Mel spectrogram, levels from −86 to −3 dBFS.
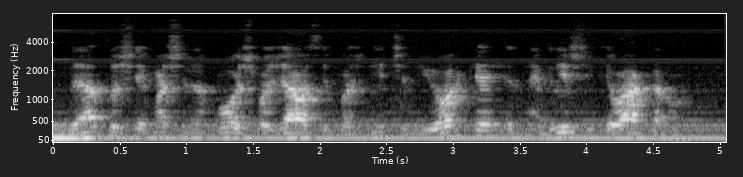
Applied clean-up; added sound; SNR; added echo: none; none; none; reverberation time 0.4 s.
